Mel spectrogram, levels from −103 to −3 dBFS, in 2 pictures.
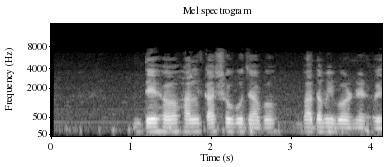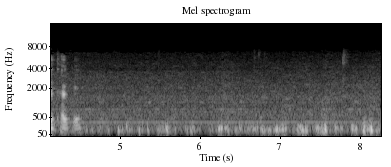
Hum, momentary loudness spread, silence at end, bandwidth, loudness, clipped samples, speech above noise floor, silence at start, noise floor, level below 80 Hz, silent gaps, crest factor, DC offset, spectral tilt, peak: none; 26 LU; 0.1 s; 6.8 kHz; -20 LUFS; under 0.1%; 32 dB; 1.05 s; -52 dBFS; -58 dBFS; none; 20 dB; under 0.1%; -7 dB/octave; -2 dBFS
